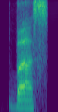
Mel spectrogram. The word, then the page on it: buss: Indian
